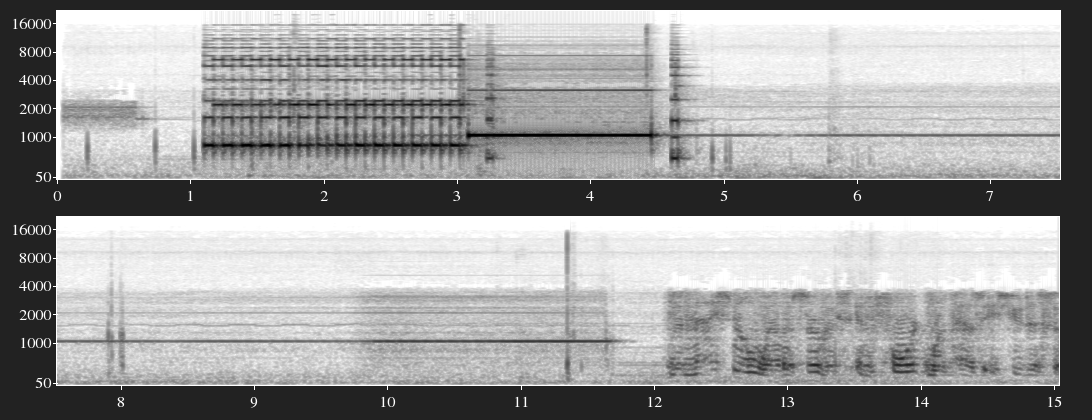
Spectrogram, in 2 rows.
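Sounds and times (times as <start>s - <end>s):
pulsing electronic alarm beep: 0.1s - 7.1s
steady warning tone: 1.1s - 11.8s.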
